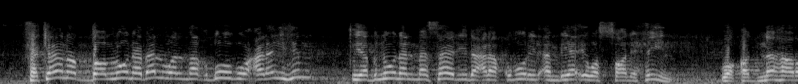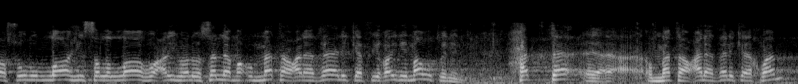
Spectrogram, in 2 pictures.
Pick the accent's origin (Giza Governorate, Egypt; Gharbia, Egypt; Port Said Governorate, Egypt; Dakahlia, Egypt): Gharbia, Egypt; Tanta; الذي عندنا في طنطا، وليس عندنا يعني عند جيراننا في طنطا،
